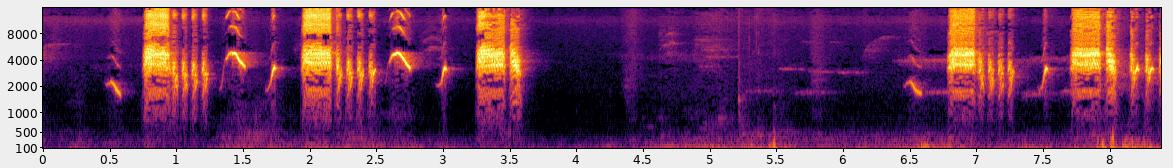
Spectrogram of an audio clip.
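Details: Long-tailed shrike calling rivals: loud harsh rasping bursts alternating with short slurred whistles, a quieter pause midway, then more rasps and whistles.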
